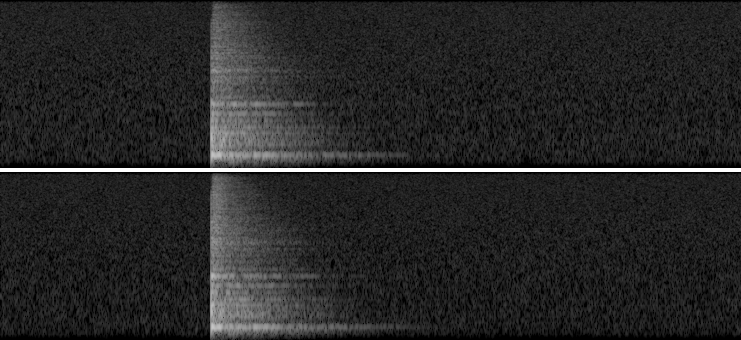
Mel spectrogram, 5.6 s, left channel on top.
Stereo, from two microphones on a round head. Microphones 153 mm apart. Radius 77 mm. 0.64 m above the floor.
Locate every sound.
1.6 s a snare drum: 35° right (ahead or behind), 1.2 m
